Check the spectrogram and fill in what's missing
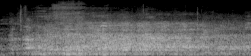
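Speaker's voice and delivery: breathy high laugh at the memory; amused laugh. Real, not acted. Recalling Brando's screen test, a high laugh.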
